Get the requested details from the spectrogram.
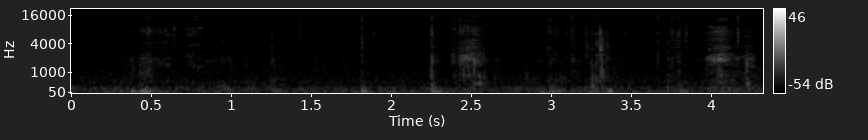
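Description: A metal blade shaves curls off a solid, dry yellow-and-white striped bar of soap held in the hand. Quiet, irregular crisp scraping cuts and soft snaps are heard, with short bright rasps and low thumps.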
